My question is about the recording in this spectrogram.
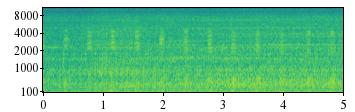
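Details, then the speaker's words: BMW 525d E60 six-cylinder diesel: steady idle with a regular nasal quack about twice a second; noise stops when the turbo actuator vacuum line is squeezed, so a vacuum fault is suspected, not confirmed. "I've found something here it's uh making this strange and as bad as the owner says it's a duck noise"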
